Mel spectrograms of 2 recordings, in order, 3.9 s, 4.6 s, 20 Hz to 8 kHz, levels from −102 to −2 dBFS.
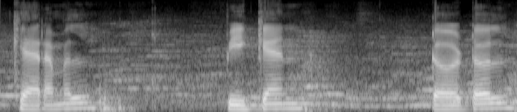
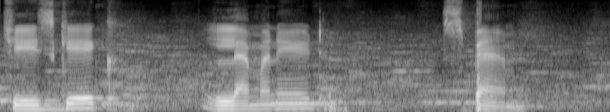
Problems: continuous background conversations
